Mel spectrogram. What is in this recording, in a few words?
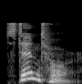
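"stentor", British English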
